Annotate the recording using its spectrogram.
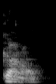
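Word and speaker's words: gunwale: the gull which is spelled g-u-n-w-a-l-e but pronounced gunnel canoes are referred to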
